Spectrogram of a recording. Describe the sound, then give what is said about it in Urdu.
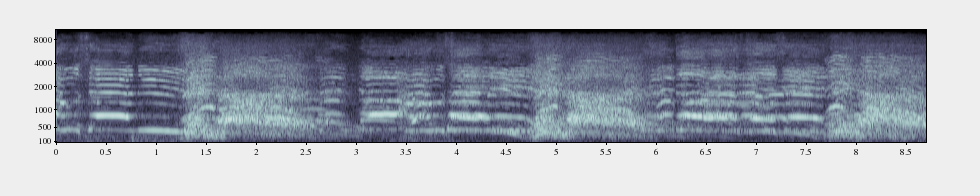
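A crowd chants a religious slogan in honour of a martyr. Loud unison voices repeat the same rhythmic phrase several times in strong, steady cycles. “اس طرح نعرہ لگائیں شہید کی روح آزاد، خوش ہو جائیں۔”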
